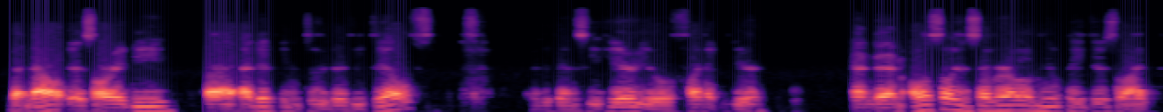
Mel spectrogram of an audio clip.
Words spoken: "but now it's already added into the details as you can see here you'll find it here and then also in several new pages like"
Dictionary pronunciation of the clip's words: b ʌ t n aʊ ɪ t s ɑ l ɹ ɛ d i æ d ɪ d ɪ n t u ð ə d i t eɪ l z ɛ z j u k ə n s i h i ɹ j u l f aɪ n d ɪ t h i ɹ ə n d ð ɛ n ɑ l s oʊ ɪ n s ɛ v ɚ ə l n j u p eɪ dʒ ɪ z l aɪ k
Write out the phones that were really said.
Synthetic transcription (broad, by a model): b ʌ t n aʊ ɪ t s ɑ l ɹ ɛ d i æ d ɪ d ɪ n t u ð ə d i t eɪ l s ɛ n j u k ə n s i h i ɹ j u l f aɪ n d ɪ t h i ɹ ə n d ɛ n ɑ l s oʊ ɪ n s ɛ v ɚ ə l n j u p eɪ dʒ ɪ s l aɪ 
